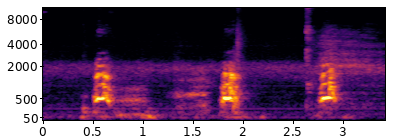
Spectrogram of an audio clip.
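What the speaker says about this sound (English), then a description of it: "And that would be Joey barking at the sheep again" A dog barks at sheep three times, spaced about a second apart, loud and fairly close with a slightly hoarse edge.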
